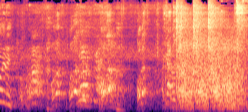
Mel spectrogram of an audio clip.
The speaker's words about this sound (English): Shots fired.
